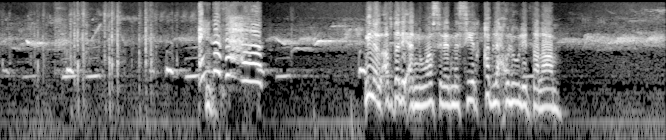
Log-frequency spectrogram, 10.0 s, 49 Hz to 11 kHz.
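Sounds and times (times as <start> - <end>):
horse hooves clip-clopping: 0.0 - 2.4
speech: 3.1 - 4.0, 5.5 - 8.5.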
